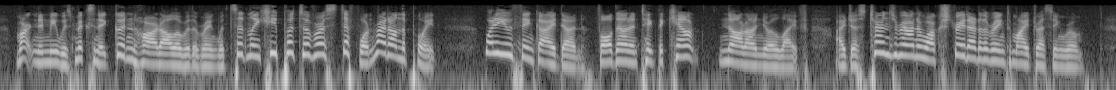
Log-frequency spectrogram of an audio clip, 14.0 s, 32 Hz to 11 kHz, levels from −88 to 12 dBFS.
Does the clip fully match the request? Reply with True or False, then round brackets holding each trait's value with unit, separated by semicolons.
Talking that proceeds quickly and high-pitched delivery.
True (240 wpm; 200 Hz)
